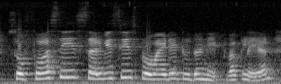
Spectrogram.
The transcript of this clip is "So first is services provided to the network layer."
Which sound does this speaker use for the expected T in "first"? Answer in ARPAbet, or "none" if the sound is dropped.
none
